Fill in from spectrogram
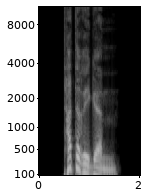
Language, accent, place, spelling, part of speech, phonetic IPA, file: German, Germany, Berlin, tatterigem, adjective, [ˈtatəʁɪɡəm], De-tatterigem.ogg
- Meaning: strong dative masculine/neuter singular of tatterig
